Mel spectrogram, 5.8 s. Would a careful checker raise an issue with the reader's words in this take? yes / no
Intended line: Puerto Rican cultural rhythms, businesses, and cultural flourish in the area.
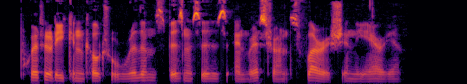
yes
